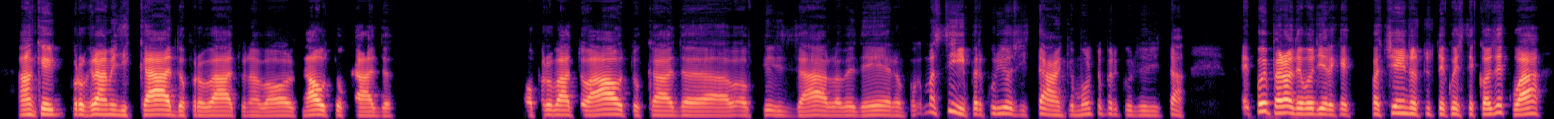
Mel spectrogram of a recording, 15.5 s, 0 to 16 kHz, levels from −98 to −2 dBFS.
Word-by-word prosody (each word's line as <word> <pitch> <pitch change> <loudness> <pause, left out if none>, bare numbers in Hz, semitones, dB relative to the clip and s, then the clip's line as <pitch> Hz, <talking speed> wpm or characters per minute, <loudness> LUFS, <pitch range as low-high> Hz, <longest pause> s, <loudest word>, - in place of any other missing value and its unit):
anche 155 +2 +2
i 155 -1 -1
programmi 155 0 +3
di 140 -2 -7
CAD 145 -2 +5
ho 135 - -3
provato, 130 -1 -1
una 125 -1 -7
volta, 125 +2 -3
AutoCAD. 125 -5 +1 1.3
Ho 130 - -5
provato 150 -2 0
AutoCad 135 -3 +2
a 125 -1 -2
a 130 +2 -5
utilizzarlo, 130 0 -4
a - - -3
vedere 130 +1 -5
un 125 - -12
po' 140 +6 -18
ma 220 +1 -6
sì, 215 - -2
per 170 - -5
curiosità, 175 -3 -4
anche 140 -1 -3
molto 165 +7 -8
per 175 -2 -11
curiosità. 130 -4 -10 0.5
E - - -9
poi, 250 +1 +5
però, 200 -3 +7
devo 170 -1 +3
dire 165 -2 +1
che, 155 0 -6
facendo 180 +1 +1
tutte 175 -1 -5
queste 170 0 -4
cose 170 +7 0
qua, 175 -2 +3
145 Hz, 150 wpm, -22 LUFS, 130-165 Hz, 1.3 s, però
